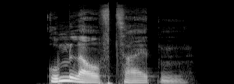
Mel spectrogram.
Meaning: plural of Umlaufzeit
- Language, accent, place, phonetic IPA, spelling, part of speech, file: German, Germany, Berlin, [ˈʊmlaʊ̯fˌt͡saɪ̯tn̩], Umlaufzeiten, noun, De-Umlaufzeiten.ogg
